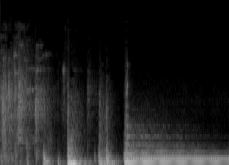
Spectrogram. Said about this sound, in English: Whew, that was close. Look at the knife there, embedded. I could hear it whiz right by my ear.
